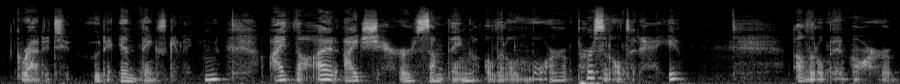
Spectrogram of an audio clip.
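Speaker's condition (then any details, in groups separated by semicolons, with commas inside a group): Spasmodic dysphonia; new diet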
